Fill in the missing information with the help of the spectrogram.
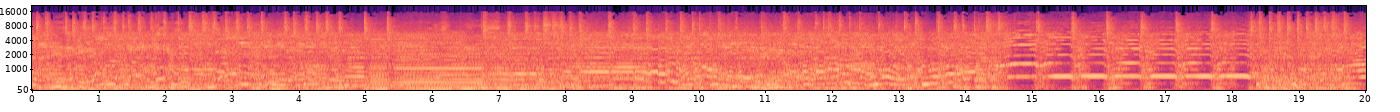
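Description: Instrumental break of a blues-rock song: an electric guitar lead with held and bending notes over bass and drums. About three-quarters of the way through, the band plays a run of short, choppy stabs before the full groove comes back.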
